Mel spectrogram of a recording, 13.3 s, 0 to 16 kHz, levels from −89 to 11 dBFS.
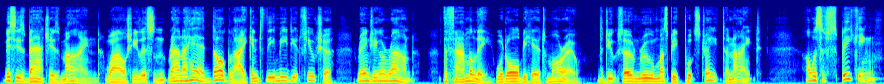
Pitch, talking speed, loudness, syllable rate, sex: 130 Hz, 170 wpm, -19 LUFS, 5.0 syllables/s, male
